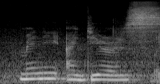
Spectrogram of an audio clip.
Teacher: Ideas. Second syllable stress.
